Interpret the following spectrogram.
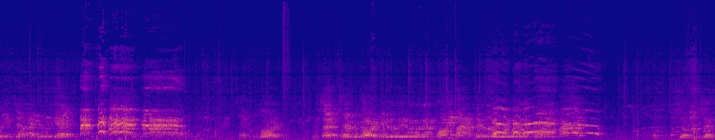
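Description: Roosters crowing, several long crows overlapping each other, along with chicken clucking. The crows are loudest a little after the first second and again around the seventh and eighth seconds.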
